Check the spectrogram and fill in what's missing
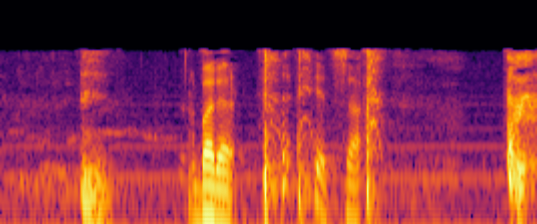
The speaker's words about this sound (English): Pray for me, I'm having that smoker's cough. I don't smoke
